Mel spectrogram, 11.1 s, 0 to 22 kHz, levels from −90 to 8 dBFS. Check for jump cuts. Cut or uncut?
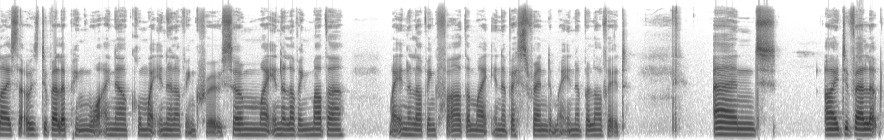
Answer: uncut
